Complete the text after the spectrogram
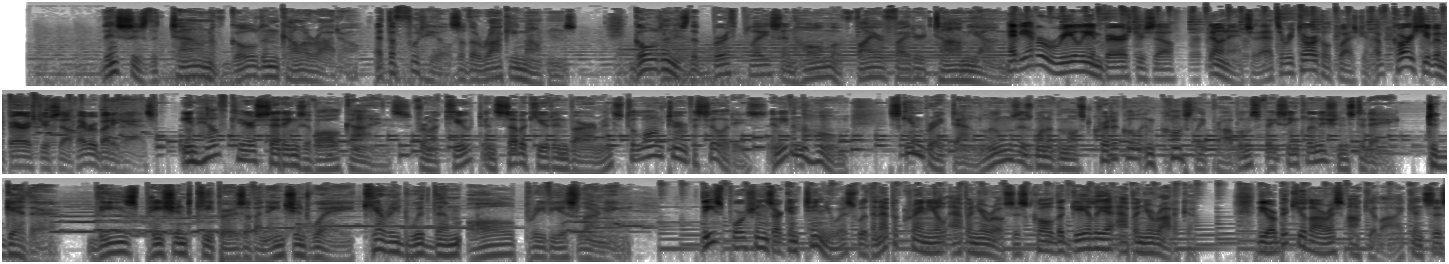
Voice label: Voice Samples Narrations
